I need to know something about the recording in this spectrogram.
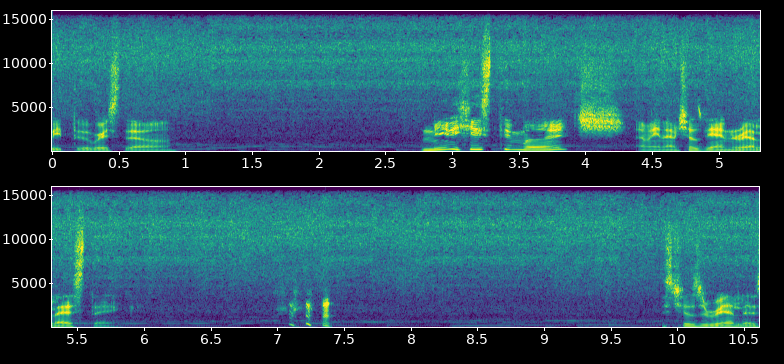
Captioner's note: laughter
